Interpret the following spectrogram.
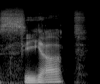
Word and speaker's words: SEAT: cheaper Beamers at nowadays seat is pronounced seat oh okay it's a seat the turn signals work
